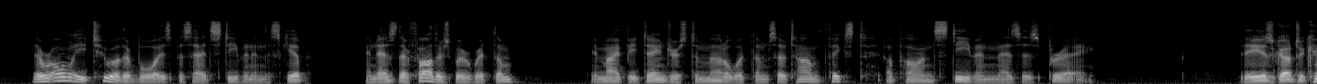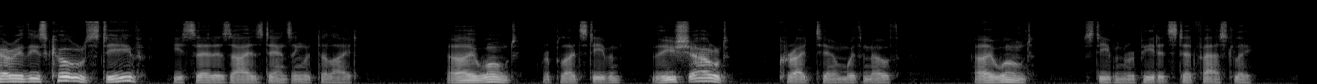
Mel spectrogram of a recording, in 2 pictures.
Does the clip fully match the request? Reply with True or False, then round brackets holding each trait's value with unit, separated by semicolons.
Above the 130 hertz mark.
False (90 Hz)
